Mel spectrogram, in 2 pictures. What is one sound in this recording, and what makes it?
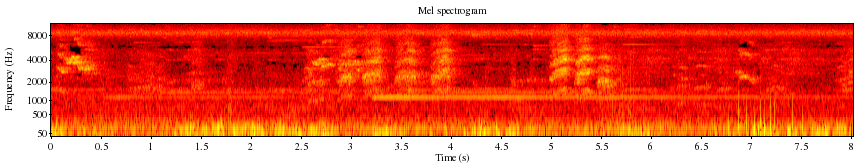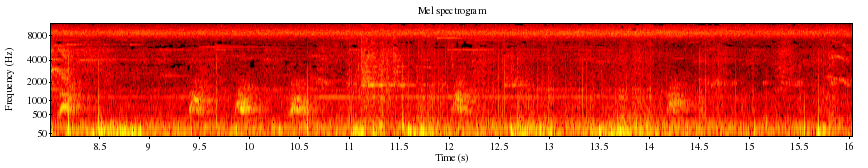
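Birds chirp and warble nearby.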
